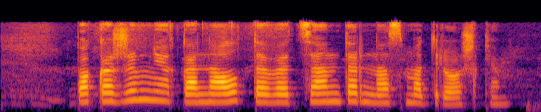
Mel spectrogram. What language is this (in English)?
Russian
